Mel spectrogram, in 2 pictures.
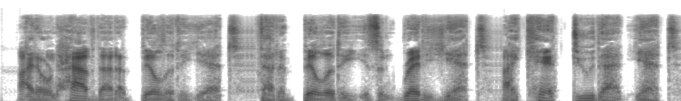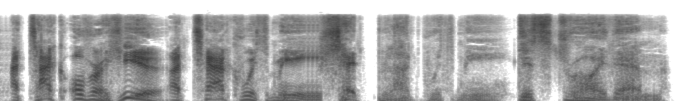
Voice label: ork golos; iz warcraft

